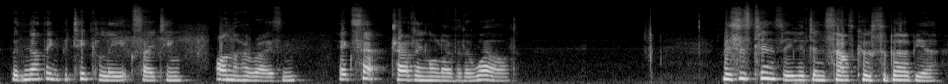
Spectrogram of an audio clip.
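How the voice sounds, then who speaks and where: A woman reading her own memoir aloud as an audiobook, with measured, descriptive storytelling. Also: mid-range voice, dark tone, low-quality recording. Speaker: author narrating her memoir. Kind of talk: scripted audiobook narration.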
